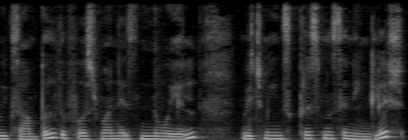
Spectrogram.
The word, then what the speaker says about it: Noël: The main function is to help pronounce 2 adjacent vowels separately rather than blending them into one. So there are 2 examples. The first one is Noël, which means Christmas in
